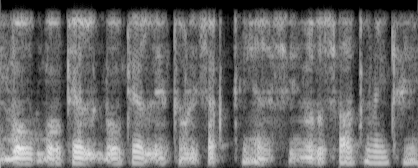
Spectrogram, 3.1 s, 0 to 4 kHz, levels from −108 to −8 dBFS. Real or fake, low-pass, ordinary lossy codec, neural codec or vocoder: fake; 3.6 kHz; none; vocoder, 22.05 kHz, 80 mel bands, HiFi-GAN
